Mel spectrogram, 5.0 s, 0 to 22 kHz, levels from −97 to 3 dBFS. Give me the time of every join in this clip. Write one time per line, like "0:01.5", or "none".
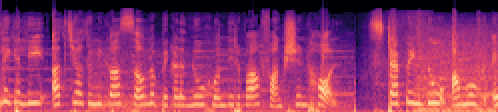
0:03.1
